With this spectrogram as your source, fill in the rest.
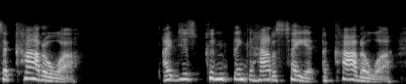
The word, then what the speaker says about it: Akaduh: And the name of it's Akadawa.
